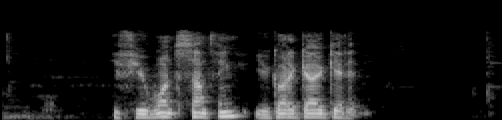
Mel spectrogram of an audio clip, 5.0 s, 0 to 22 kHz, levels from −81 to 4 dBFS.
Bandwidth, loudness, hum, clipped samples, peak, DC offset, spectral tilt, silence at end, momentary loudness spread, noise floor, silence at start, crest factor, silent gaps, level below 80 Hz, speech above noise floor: 8 kHz; -20 LUFS; none; under 0.1%; -2 dBFS; under 0.1%; -6 dB/octave; 1.45 s; 14 LU; -80 dBFS; 1.15 s; 20 dB; none; -58 dBFS; 60 dB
